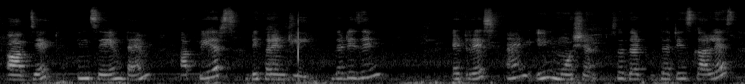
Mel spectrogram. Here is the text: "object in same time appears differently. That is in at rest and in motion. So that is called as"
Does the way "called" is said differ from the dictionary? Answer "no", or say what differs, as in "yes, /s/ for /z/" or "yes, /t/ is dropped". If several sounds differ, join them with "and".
yes, /d/ is dropped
